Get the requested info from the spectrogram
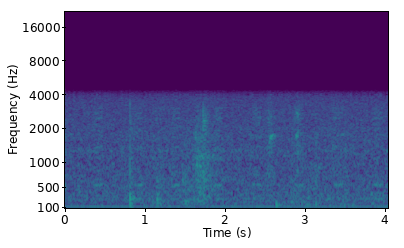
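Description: A puppy and a kitten playing: scattered light taps and scuffles, over a steady hiss and a low hum.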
